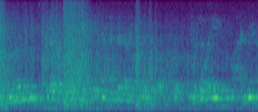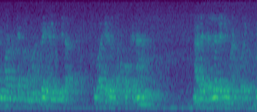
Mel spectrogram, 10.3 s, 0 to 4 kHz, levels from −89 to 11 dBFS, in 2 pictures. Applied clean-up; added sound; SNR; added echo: none; Thunder; 10 dB; reverberation time 1.1 s.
